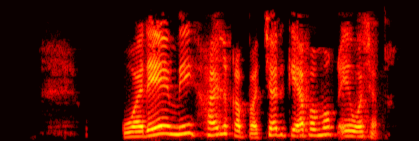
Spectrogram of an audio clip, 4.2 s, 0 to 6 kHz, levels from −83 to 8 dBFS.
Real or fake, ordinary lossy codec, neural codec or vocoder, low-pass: real; AAC, 24 kbps; none; 5.4 kHz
